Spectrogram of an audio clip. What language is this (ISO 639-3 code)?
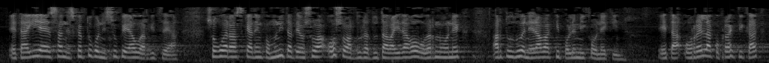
eus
